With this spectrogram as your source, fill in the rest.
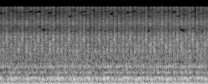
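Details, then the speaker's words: Mitsubishi L300 diesel, hot, hard to start, blowing heavy blow-by: rough, loud idle with uneven shaking chug and knock underneath, rougher when revved; compression bubbling into the radiator; worn piston rings. "Coba kita gas mesinnya serasa kasar suaranya kasar teman-teman"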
